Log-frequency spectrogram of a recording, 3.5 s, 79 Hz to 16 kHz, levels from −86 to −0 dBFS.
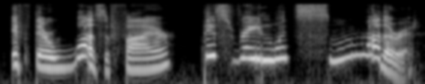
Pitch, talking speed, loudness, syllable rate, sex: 300 Hz, 170 wpm, -21 LUFS, 4.7 syllables/s, female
